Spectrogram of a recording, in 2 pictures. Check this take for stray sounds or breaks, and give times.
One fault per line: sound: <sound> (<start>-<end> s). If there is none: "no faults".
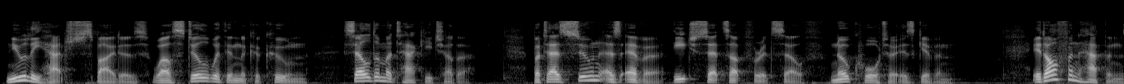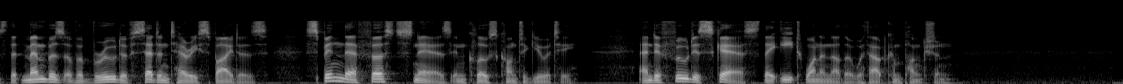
no faults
